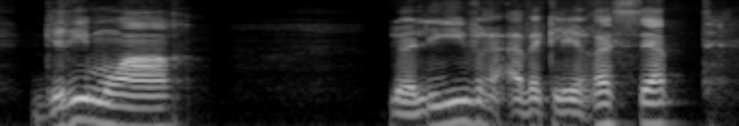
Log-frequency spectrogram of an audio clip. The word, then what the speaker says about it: grimoire: M m m wa. Qu'est-ce qu'il fait les son ? Les voyelles O et I. Grimoire R E. Grimoire.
